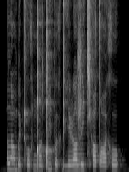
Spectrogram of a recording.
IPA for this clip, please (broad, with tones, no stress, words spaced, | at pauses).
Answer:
lɑ̃˦bɛ˨ʈʰo˨x ŋ͡ǃɑ̃˨ǃĩ˦ pɵ˨xɖʱi˨ɭɑ˦ ʐi˦t͡ɕʰy˨ tˤɑ˨y̯xo˦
